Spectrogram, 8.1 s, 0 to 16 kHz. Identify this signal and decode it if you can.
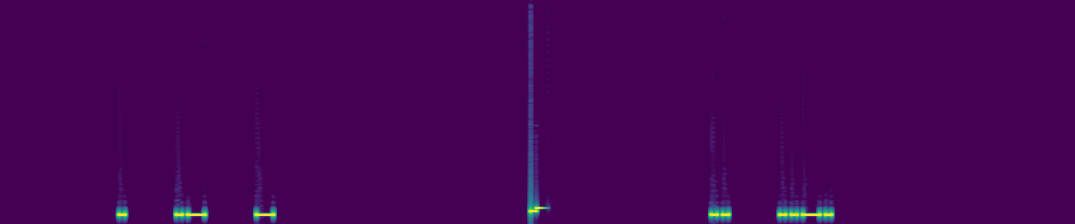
Morse code, heard as a keyed tone, about 27 wpm, spaced as for 16 wpm, 700 Hz. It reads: EAT IF
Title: 3x Character Spacing - Top 300 Words - 28wpm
